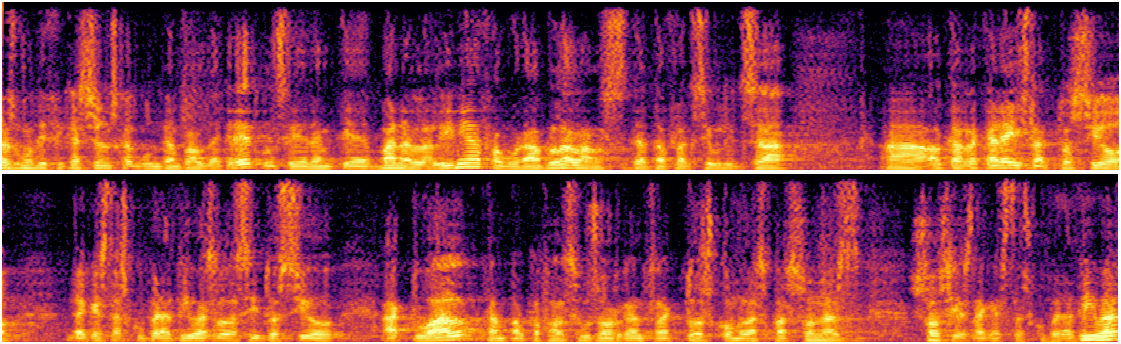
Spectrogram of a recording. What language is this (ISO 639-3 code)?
cat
